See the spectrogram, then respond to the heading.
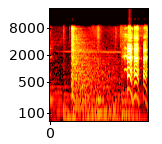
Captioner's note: laughing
